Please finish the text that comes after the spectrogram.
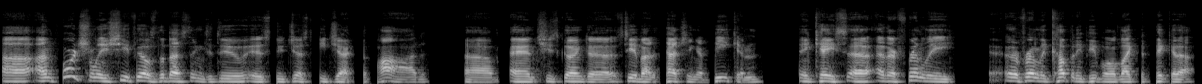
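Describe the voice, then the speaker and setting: A woman's voice: a bass voice, fairly quick. A woman playing a tabletop game, casually and wryly thinking through what her character does.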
